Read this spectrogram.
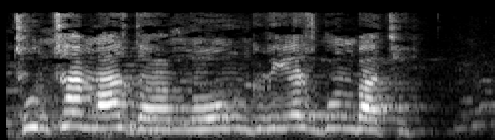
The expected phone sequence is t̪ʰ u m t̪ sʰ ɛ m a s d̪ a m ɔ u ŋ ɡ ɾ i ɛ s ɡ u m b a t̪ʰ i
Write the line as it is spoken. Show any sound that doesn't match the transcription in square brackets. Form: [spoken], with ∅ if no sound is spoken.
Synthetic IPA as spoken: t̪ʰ u m t̪ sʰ [a] m a s d̪ a m ɔ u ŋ ɡ ɾ i ɛ s ɡ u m b a t̪ʰ i

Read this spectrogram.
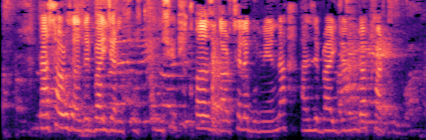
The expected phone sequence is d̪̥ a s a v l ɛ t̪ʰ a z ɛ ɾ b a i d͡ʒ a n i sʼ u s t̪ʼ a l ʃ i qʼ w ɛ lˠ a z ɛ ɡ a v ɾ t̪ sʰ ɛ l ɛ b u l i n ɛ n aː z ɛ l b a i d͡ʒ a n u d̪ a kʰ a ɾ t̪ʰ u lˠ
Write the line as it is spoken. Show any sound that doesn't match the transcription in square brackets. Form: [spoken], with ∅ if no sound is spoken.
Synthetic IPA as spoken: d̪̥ a s a v l ɛ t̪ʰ a z ɛ ɾ b a i d͡ʒ a n i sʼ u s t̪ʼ a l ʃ i qʼ w ɛ lˠ a z ɛ ɡ a v ɾ t̪ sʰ ɛ l ɛ b u l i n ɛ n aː z ɛ [ɾ] b a i d͡ʒ a n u d̪ a kʰ a ɾ t̪ʰ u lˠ

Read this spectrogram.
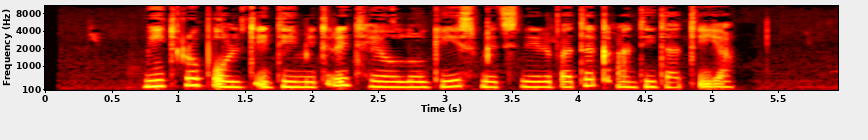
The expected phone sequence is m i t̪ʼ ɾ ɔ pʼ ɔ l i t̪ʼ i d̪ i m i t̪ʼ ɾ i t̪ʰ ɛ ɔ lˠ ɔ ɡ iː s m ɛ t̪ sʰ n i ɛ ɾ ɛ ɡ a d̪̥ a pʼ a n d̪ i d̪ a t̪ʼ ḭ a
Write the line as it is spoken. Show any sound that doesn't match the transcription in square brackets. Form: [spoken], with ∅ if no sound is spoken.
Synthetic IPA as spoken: m i t̪ʼ ɾ ɔ pʼ ɔ l i t̪ʼ i d̪ i m i t̪ʼ ɾ i t̪ʰ ɛ ɔ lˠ ɔ ɡ iː s m ɛ t̪ sʰ n i ɛ ɾ ɛ [b] a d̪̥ a [kʼ] a n d̪ i d̪ a t̪ʼ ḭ a

